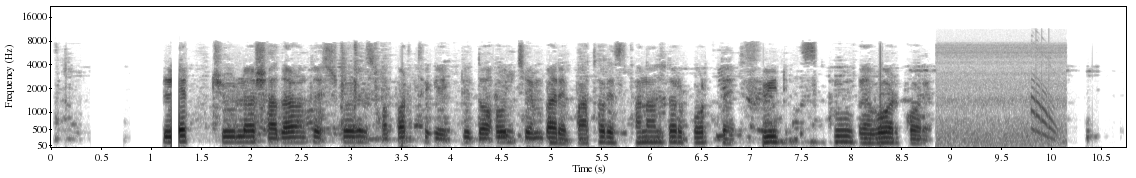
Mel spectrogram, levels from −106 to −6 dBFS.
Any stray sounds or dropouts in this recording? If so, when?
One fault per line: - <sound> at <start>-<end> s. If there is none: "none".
- dropout at 1.2-1.3 s
- chirp at 9.8-10.1 s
